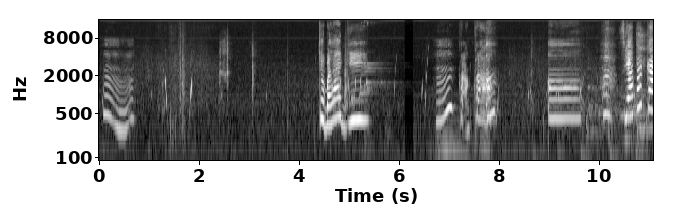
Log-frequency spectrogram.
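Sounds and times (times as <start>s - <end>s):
cartoon character humming: 6.7s - 8.0s.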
